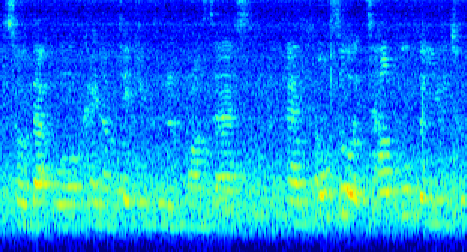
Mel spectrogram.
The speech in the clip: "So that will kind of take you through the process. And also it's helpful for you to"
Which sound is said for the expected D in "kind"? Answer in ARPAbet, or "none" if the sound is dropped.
D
